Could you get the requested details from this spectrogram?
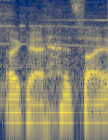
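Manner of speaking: ordinary talk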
